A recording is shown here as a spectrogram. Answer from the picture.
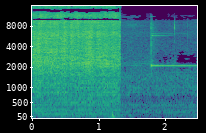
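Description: Steady noise of construction work, which cuts off abruptly about two-thirds of the way through. After it comes a faint, steady high-pitched tone.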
